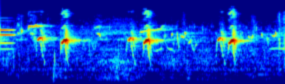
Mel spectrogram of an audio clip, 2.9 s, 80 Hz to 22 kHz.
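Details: Brasilia tapaculo (Scytalopus novacapitalis), endangered, singing at Serra da Canastra, Brazil, 2021, in swampy gallery forest: sharp, high "ewk" chirps in a long monotonous repetition, one strong note about every 0.8 seconds with fainter notes between.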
